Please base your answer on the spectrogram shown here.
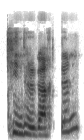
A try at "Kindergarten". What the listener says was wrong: No, disculpa, no tienes que hacer tan gutural la R. No es tan gutural, okay, como en el francés, no.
